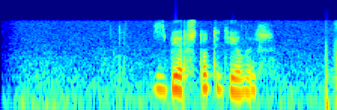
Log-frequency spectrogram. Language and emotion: Russian, neutral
